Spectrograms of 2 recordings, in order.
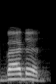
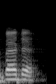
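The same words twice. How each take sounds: The two takes are said the same way.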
